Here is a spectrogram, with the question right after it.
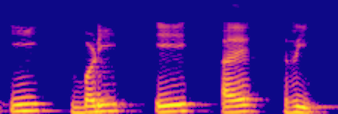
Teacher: इसका उच्चारण आपके जीभ के अगले भाग से होता है, इसलिए ये अग्र स्वर है,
